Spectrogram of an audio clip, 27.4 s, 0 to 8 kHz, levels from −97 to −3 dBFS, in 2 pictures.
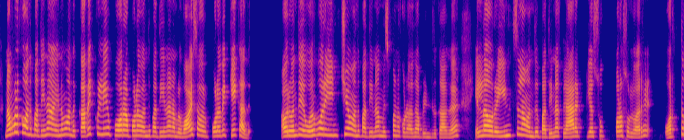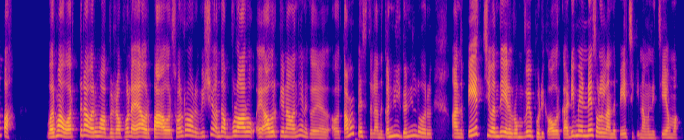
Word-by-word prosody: நம்மளுக்கும் 440 +5 +4
வந்து 335 -3 -2
பாத்தீங்கன்னா 295 +4 +1
என்னமோ, 315 +4 0
அந்த 275 -2 -6
கதைக்குள்ளேயே 360 +6 +1
போறா 295 0 +6
போல 280 0 +2
வந்து 260 +1 -5
பாத்தீங்கன்னா, 250 +2 -2
நம்மளுக்கு 220 -3 -1
வாய்ஸ் 315 +6 +3
ஓவர் 270 -2 -2
போலவே 265 +4 0
கேக்காது. 305 +9 +1 0.7
அவரு 260 +2 +5
வந்து 305 +3 -1 0.2
ஒரு, 285 - +3
ஒரு 335 -1 +2
இன்ச்சும் 300 +4 -2
வந்து 275 -1 -4
பாத்தீங்கன்னா, 245 +2 -3
மிஸ் 250 0 -8
பண்ணக்கூடாது 230 -5 -5
அப்டீன்றதுக்காக, 195 -2 -6 0.6
எல்லா 285 +3 +5
ஒரு 250 -1 +1
இன்ஸ்லாம் 290 +1 0
வந்து 245 0 -3
பாத்தீங்கன்னா, 210 +4 -2
கிளாரட்டியா, 240 +3 +2
சூப்பரா 260 0 -3
சொல்லுவாரு. 215 +3 -3 0.5
"ஒர்த்துப்பா! 215 +12 0 0.8
வர்மா, 225 +7 +6 0.2
ஒர்த்துடா 215 +8 +2
வர்மா" 240 0 +2
அப்படீன்ற 215 -1 -2
போல, 235 0 -1 0.2
அவரு 210 -2 +2
பா 210 - +9
அவரு 195 0 0
சொல்ற 245 +5 -3
ஒரு 235 -3 -7
விஷயம் 245 +5 -5
வந்து 245 +1 -2
அவ்ளோ 250 +4 0
ஆர்வம், 250 0 +2
எ - - +1
அவருக்கு 250 +1 0
நான் 225 -1 +2
வந்து 260 +7 -7
எனக்கு, 195 -5 -7 0.4
அவரு 170 0 -7
தமிழ் 375 - 0
பேசுறதுல 200 -6 -6
அந்த 175 -2 -12
கணீல் 255 +1 -3
கணீல்ன்னு 255 +2 -5
ஒரு, 195 -2 -8 0.5
அந்த 195 -1 -6
பேச்சு 345 0 +4
வந்து 235 +2 -1
எனக்கு 205 -2 -1
ரொம்பவே 215 +6 -2
புடிக்கும். 185 -4 -2
அவருக்கு 185 0 -2
அடிமைன்னே 275 +6 +1
சொல்லலாம், 220 -5 0
அந்த 185 0 -8
பேச்சுக்கி 195 -2 -6
நாம 165 0 -10
நிச்சயமா. 170 +1 -6
245 Hz, 160 wpm, -24 LUFS, 210-285 Hz, 0.8 s, பா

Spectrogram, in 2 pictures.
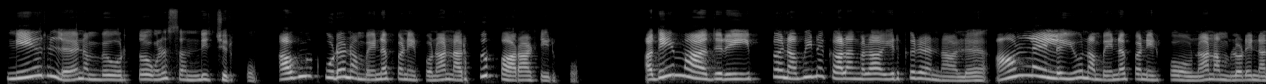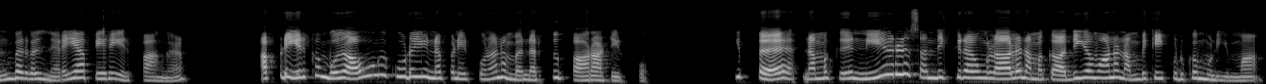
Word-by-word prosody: நேரில 360 - +3 0.2
நம்ப 225 -3 -5
ஒருத்தவங்களை 220 +4 -5
சந்திச்சிருப்போம். 210 -3 -7 0.3
அவங்க 360 +9 +1 0.2
கூட 315 +1 0
நம்ப 265 -6 -4
என்ன 245 +2 0
பண்ணியிருப்போன்னா, 210 -4 -4
நட்பு 205 - -3 0.2
பாராட்டியிருப்போம். 200 -4 -2 0.7
அதே 315 +10 +6 0.2
மாதிரி 255 -6 +5 0.2
இப்போ, 255 +8 -9
நவீன 335 +8 0
காலங்களா 260 -2 +2
இருக்குறனால, 245 -10 -5 0.5
ஆன்லைன்லேயும் 315 -8 +3
நம்ப 230 -3 -3
என்ன 235 +2 0
பண்ணியிருப்போன்னா, 210 -4 -4
நம்மளுடைய 205 -1 -4
நண்பர்கள் 255 +4 -1
நிறைய 215 +11 0 0.2
பேர் 265 0 -1
இருப்பாங்க. 180 -3 -8 1.0
அப்படி 315 +5 +2
இருக்கும்போது, 325 -3 +1
அவங்க 410 +9 -2
கூடயும் 360 0 +1
என்ன 285 - +1
பண்ணியிருப்போம்னா, 255 -1 -5
நம்ப 245 -8 -2
நட்பு 210 +10 -4 0.2
பாராட்டியிருப்போம். 195 -2 -3 0.9
இப்ப 335 -3 -4 0.5
நமக்கு 275 +1 -2 0.2
நேருல 460 - +4 0.2
சந்திக்குறவங்களால 300 -3 +2
நமக்கு 240 -2 -5
அதிகமான 300 +5 +2
நம்பிக்கை 260 +5 -1
குடுக்க 245 +2 -5
முடியுமா? 180 -4 -6
255 Hz, 105 wpm, -23 LUFS, 210-300 Hz, 1.0 s, அதே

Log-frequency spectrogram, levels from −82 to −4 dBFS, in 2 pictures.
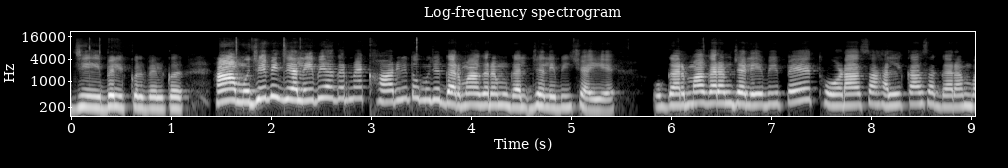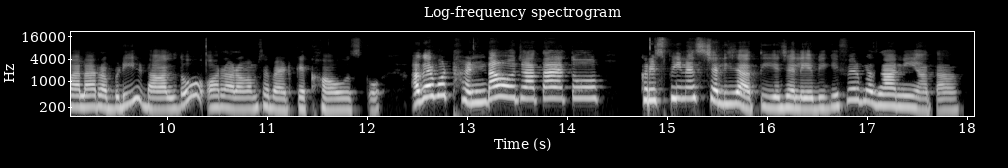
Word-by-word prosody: जी 200 +1 +1
बिल्कुल, 205 -1 +2
बिल्कुल। 185 0 0 0.3
हाँ, 295 +3 +10
मुझे 280 +4 +3
भी 390 +1 +3
जलेबी 315 +1 +3
अगर 345 -1 -2
मैं 345 +1 -4
खा 280 0 0
रही 305 +3 -3
हूँ 335 - -7
तो 365 - -4
मुझे 315 -1 -2
गरमा-गरम 230 -2 +2
ग 205 - +2
जलेबी 200 -2 0
चाहिए, 165 -4 -3 0.4
वो 205 - -4
गरमा-गरम 255 +3 +3
जलेबी 235 -1 +1
पे 295 +4 +1
थोड़ा-सा 230 +1 0
हल्का-सा 245 +3 -2
गरम 210 +1 -2
वाला 205 -1 -1
रबड़ी 200 - -4
डाल 180 -1 -2
दो 225 - -3 0.2
और 200 +1 -3
आराम 180 -1 -3
से 205 +1 -7
बैठ 170 -2 -5
के 180 - -3
खाओ 170 -2 -4
उसको। 170 0 -13 0.3
अगर 365 +10 +6
वो 425 - +4
ठंडा 275 +2 +1
हो 370 - +1
जाता 345 0 0
है, 345 - +1
तो 350 0 -5 0.5
क्रिस्पीनेस 345 +3 -1
चली 265 -6 0
जाती 195 -4 0
है 190 - -1
जलेबी 185 -1 -2
की 210 +2 -5
फ़िर 315 +8 -7
मज़ा 225 -4 +1
नहीं 205 -3 -4
आता। 170 0 -9
230 Hz, 175 wpm, -20 LUFS, 195-300 Hz, 0.5 s, हाँ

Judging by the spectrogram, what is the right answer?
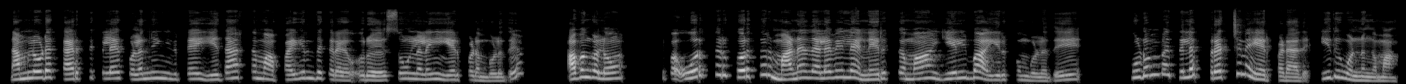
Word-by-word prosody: நம்மளோட 300 +6 +4 0.2
கருத்துக்கள 270 +3 +1 0.2
கொழந்தைங்க 270 +4 -2
கிட்ட 240 +2 -8 0.3
எதார்த்தமா 290 0 0 0.2
பகிர்ந்துக்கிற 275 -1 -2 0.2
ஒரு 205 -1 0 0.2
சூழ்நிலையும் 250 -3 -1
ஏற்படும் 210 -5 -5
பொழுது, 170 0 -5 0.6
அவுங்களும் 290 -5 +4 0.4
இப்ப - - -3 0.2
ஒருத்தருக்கொருத்தர் 405 +1 +2
மனதளவில 300 +5 +3 0.2
நெருக்கமா, 260 +1 0 0.3
இயல்பா 290 +2 +3 0.2
இருக்கும் 210 -2 -8
பொழுது 170 +3 -5 0.7
குடும்பத்துல 420 -1 0 0.2
பிரச்சனை 320 +10 +1
ஏற்படாது, 180 -6 -1 0.2
இது 340 - -4
ஒண்ணுங்கம்மா. 170 -4 -2
270 Hz, 100 wpm, -24 LUFS, 225-310 Hz, 0.7 s, நம்மளோட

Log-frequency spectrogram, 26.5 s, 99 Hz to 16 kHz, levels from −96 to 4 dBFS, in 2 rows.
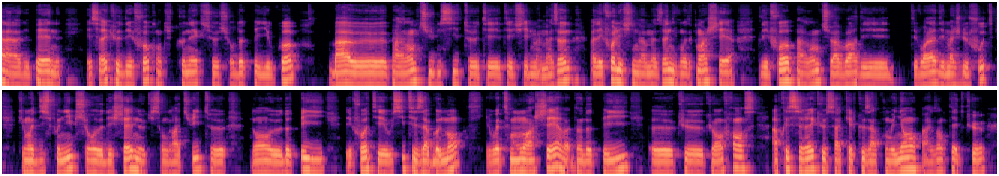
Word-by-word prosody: un 110 -4 +1
VPN 110 +1 +1 0.3
et 105 - -4
c'est 110 +4 -3
vrai 145 - 0
que 135 - -1
des 115 -1 0
fois, 140 +7 0
quand 125 -6 -7
tu - - -19
te - - -43
connectes, 115 0 -3
heu, 110 - -2
sur 105 0 -8
d'autres 110 +1 -1
pays 105 -2 -2
ou 100 - -4
quoi, 155 +2 +2 0.4
bah, 115 +1 +5
heu, 110 0 +4
par 110 -2 -1
exemple, 130 +5 0
tu 120 -5 -4
me 115 - -7
cites, 115 0 -6
heu, 110 -1 0
tes 105 0 -2
tes 105 -1 -4
films 105 0 -5
Amazon, 125 +8 0 0.2
bah, 110 - -1
des 110 0 +3
fois, 110 +6 +3
les 130 -1 +5
films 120 -3 -4
Amazon, 110 +5 -1
ils 130 - +1
vont 110 0 -3
être 105 +4 -7
moins 125 +1 +3
chers. 120 -4 0 0.3
Des 105 -1 -2
fois, 135 +5 +4
par 110 -4 -4
exemple, 120 +5 -2
tu 130 - -8
vas 110 - +1
avoir 110 +1 -1
des 105 -1 -1 0.3
des 105 - -4
voilà, 110 +2 +3
des 110 -2 -3
matches 105 0 -3
de 110 - -2
foot 155 +10 -4 0.3
qui 120 - -6
vont 115 - +4
être 110 - +2
disponibles 115 +5 +1
sur, 120 -6 0
heu, 110 -1 +4
des 110 +1 -2
chaînes, 125 +4 +3
heu, 110 - -3
qui 110 0 -11
sont 110 - -5
gratuites, 120 +5 -4
heu, 110 -1 +1 0.3
dans, 115 0 +2
heu, 105 -1 +3
d'autres 110 0 0
pays. 125 -2 +2 0.3
Des - - -5
fois, 130 +1 +3
tes 115 -6 +1
aussi, 110 +5 -1
tes 125 -4 0
abonnements, 115 - +2 0.3
ils 105 - -6
vont - - 0
être 115 - +1
moins 115 0 +3
chers 140 +3 +3
dans 115 -1 -3
d'autres 110 0 -1
pays, 130 +7 0 0.3
heu, 110 -1 +3
que 110 -2 +1
qu'en 110 0 +1
France. 145 +1 0 0.2
Après, 140 - 0
c'est 135 -2 +2
vrai 135 +3 +5
que 135 -3 -1
ça 115 -1 -3
a - - -3
quelques 115 +1 -2
inconvénients. 115 +5 +2
Par 140 - -7
exemple, 120 +2 -5
peut-être 115 -2 -2
que, 120 +1 -2
115 Hz, 230 wpm, -22 LUFS, 110-130 Hz, 0.4 s, bah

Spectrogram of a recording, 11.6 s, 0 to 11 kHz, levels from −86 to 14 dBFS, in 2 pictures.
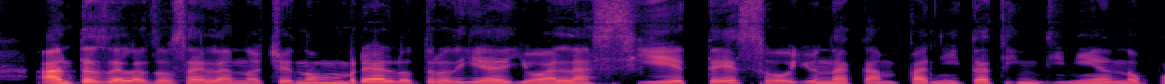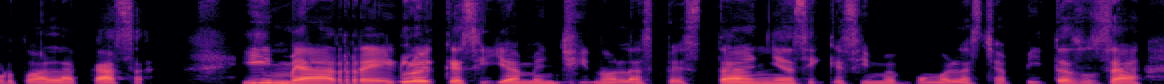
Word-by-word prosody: antes 210 0 +6
de 180 - +4
las 160 -1 +2
12 180 +3 -2
de 200 - +2
la 165 -4 0
noche, 165 +8 -5
n'hombre, 225 -2 0
al 145 0 +4
otro 185 +5 -3
día 175 +2 0
yo 165 -3 -3
a 165 - +2
las 165 -4 0
7 155 +9 -2
soy 170 -3 -5
una 210 -1 0
campanita 150 +4 -2
tintineando 155 -3 -5
por 180 - -11
toda 145 0 +1
la 140 -1 +1
casa, - - +2 0.5
y 225 0 +1
me 195 -5 +6
arreglo 160 +3 +4
y 215 - +3
que 175 - +2
si 165 0 -9
ya 150 -1 +3
me 145 0 -4
enchino 145 -1 -6
las - - -2
pestañas 160 +5 +1
y 165 - -11
que 150 - -12
si 145 - -9
me 140 -1 -6
pongo 140 0 -5
las 140 0 -3
chapitas, 170 +5 -4
o - - -10
sea, 155 -1 +3
165 Hz, 220 wpm, -24 LUFS, 150-185 Hz, 0.5 s, antes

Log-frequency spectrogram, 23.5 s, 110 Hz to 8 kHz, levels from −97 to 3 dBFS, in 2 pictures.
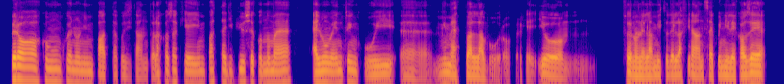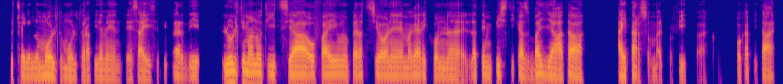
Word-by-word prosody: però 135 -3 +6
comunque 120 -1 -3
non 110 -1 -1
impatta 95 -4 -3
così 85 -2 -12
tanto. 80 0 -9
La 95 - -3
cosa 110 +2 -5
che 110 0 -4
impatta 105 +2 -3
di 105 -1 -9
più 115 +3 -4
secondo 105 -2 -2
me 110 +3 +1 0.3
è - - -2
il 100 - +5
momento 110 +1 +1
in 110 -2 -1
cui, 95 +1 -2
ehm, 80 -4 -9
mi 100 +1 -4
metto 95 -2 0
al 85 - +4
lavoro, 80 -4 -3
perché - - -13
io, 90 -5 +2
mhmm, 80 - -18 0.4
sono 100 -4 +3
nell'ambito 85 +1 +1
della 90 0 +1
finanza 90 -3 -1
e - - -4
quindi 90 0 0
le 85 0 +2
cose 95 +3 +4 0.4
succedono 85 -1 -2
molto, 85 -2 +3
molto 80 -2 -3
rapidamente. 75 -2 -4
Sai 75 0 0
se - - -22
ti - - -16
perdi 85 -1 -2 0.4
l'ultima 105 +1 +4
notizia 95 -2 +4
o 90 - +4
fai 90 +1 +2
un'operazione 90 -1 0
magari 85 +1 +1
con 85 -1 -2 0.3
la - - -3
tempistica 90 -1 -2
sbagliata, 85 0 +3 0.5
hai 85 0 +3
perso - - -2
un - - -15
bel - - -8
profitto - - -13
ecco. - - -20 0.3
Può - - -4
capita - - -2
90 Hz, 155 wpm, -25 LUFS, 85-105 Hz, 0.5 s, però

